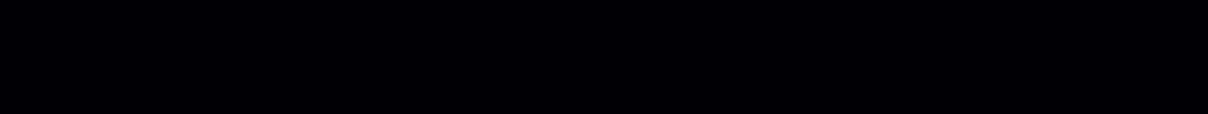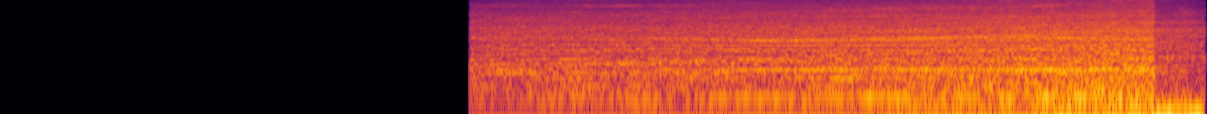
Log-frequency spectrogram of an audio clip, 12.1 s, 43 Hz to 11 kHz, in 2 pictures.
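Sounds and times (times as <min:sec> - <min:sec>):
loud noisy rush: 0:08.4 - 0:12.0
low rumble: 0:10.9 - 0:12.0.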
